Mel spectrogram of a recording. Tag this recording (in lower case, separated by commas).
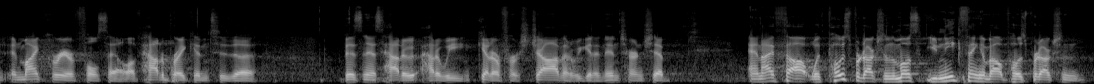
speech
